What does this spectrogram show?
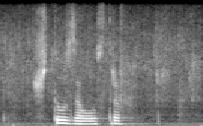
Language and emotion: Russian, neutral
